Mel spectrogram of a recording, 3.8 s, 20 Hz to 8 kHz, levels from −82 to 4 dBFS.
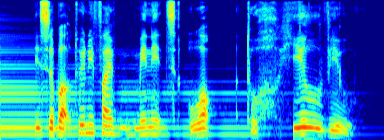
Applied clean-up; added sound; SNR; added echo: neural mask model RNNoise.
